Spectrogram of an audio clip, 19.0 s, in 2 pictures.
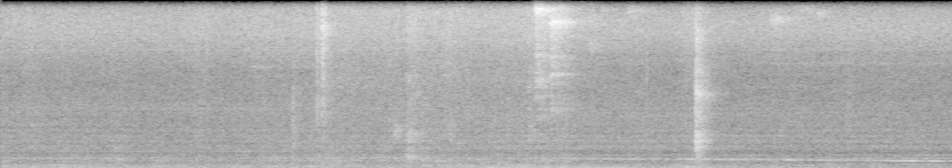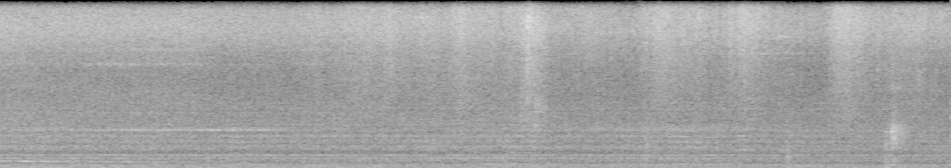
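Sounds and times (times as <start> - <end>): train running: 0.0 - 19.0
high wheel squeal: 5.3 - 5.9.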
